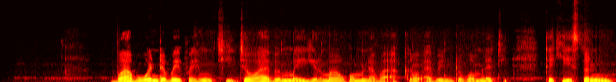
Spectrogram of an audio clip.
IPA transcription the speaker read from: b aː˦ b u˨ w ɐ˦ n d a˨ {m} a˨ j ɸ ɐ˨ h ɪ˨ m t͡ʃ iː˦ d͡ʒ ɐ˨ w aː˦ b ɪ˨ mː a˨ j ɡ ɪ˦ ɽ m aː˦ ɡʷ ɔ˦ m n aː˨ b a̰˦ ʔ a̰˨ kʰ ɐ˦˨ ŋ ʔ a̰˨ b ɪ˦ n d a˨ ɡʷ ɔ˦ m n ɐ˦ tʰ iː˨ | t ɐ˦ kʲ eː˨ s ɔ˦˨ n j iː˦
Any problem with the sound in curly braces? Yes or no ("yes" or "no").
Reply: yes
